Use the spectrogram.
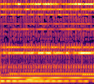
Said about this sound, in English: when the phone rang again.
